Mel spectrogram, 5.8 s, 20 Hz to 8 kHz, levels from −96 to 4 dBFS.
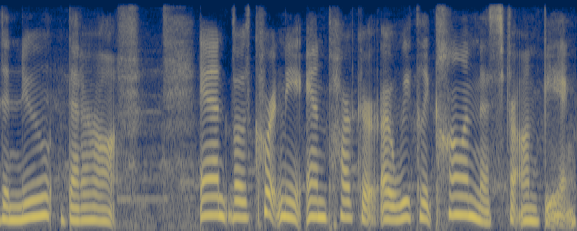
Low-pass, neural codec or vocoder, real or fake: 7.2 kHz; autoencoder, 48 kHz, 32 numbers a frame, DAC-VAE, trained on Japanese speech; fake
